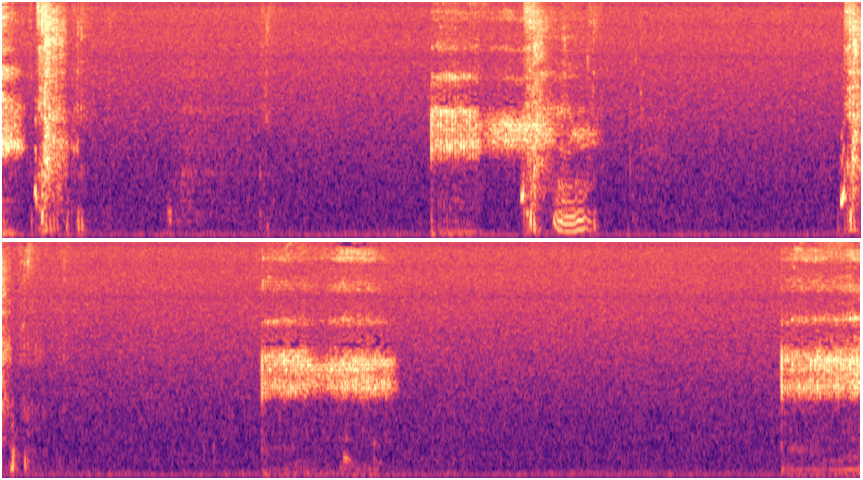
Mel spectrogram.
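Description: Repeated snoring breaths, some low and rattling, some higher and whistly, from a sleeping dog and a person together.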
